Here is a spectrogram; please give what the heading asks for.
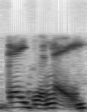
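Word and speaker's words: Daejhanae: Her name is Dejanay. Yeah, that's Dejanay. It's Dejanay because it's got A-E on the end.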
